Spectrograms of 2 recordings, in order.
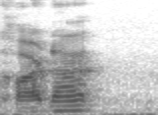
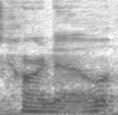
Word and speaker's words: Carnot: We don't pronounce the T at the end of words in French for some reason.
